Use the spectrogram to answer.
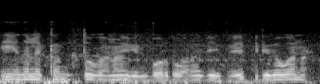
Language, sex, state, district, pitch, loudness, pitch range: Chakma, female, Tripura, Unakoti, 110 Hz, -13 LUFS, 105-115 Hz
